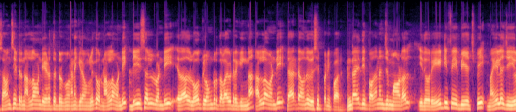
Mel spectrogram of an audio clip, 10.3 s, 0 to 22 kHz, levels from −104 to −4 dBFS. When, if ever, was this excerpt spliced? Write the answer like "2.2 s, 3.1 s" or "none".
2.6 s, 6.9 s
